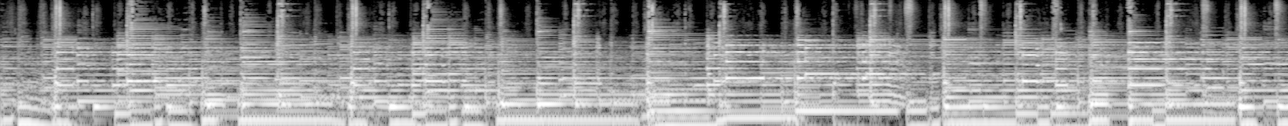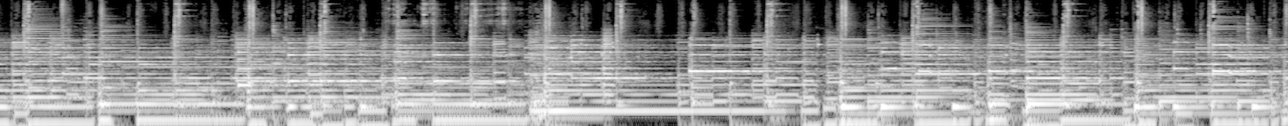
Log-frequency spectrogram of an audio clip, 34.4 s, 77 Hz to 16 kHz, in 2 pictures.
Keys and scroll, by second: 3.5 1, 18.0 space, 32.8 b.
